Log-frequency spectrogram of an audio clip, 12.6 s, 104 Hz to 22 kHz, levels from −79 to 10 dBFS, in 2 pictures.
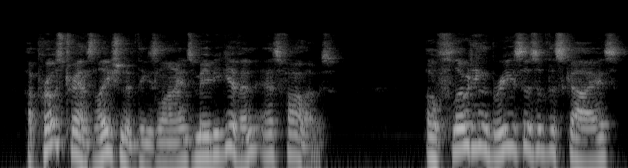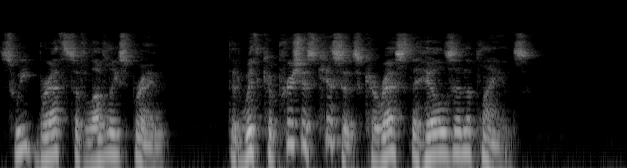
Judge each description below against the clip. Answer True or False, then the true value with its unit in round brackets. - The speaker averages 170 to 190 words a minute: False (155 wpm)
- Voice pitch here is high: False (155 Hz)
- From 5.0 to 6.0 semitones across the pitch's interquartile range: True (5.3 semitones)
